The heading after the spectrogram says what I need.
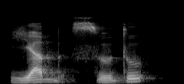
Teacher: سین یہ حرف صفیریہ ہے اور اس کی آواز کے وقت سیٹی کی آواز آئے گی۔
